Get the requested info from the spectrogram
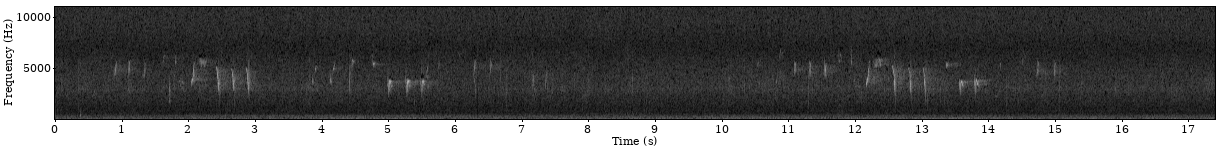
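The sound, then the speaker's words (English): Bird song in two bursts of quick, high chirping notes separated by a quiet pause, fairly faint over a steady low rumble of background noise; no one speaks. “Start recording song again. Probably the same bird.”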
